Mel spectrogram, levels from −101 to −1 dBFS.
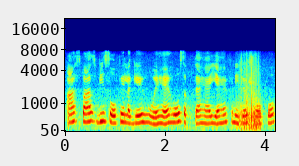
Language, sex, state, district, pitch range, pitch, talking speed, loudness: Hindi, female, Himachal Pradesh, Shimla, 225-265 Hz, 240 Hz, 185 wpm, -15 LUFS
